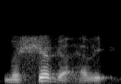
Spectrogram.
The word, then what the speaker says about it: meshuggah: And it's pronounced. Meshuggah.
